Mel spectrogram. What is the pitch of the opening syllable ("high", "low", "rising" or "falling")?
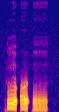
falling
